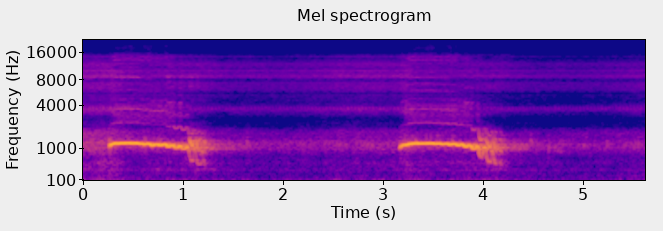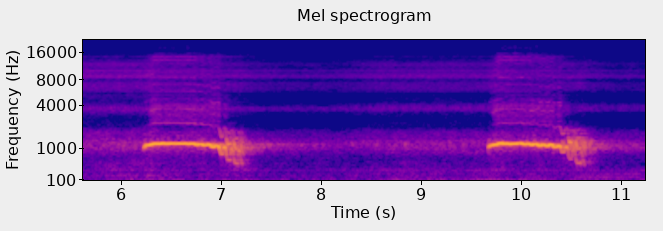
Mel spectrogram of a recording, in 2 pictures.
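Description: An Eastern Screech-Owl gives a quavering, horse-like whinny that falls in pitch, repeated four times about every three seconds, with no other sounds.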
